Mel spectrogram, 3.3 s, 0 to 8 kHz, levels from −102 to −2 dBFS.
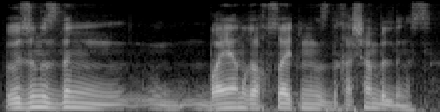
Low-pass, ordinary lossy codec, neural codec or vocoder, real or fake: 7.2 kHz; none; none; real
